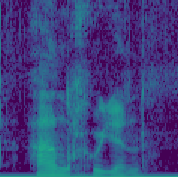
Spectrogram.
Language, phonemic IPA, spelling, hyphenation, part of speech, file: Dutch, /ˈaːŋˌɣrui̯ə(n)/, aangroeien, aan‧groei‧en, verb, Nl-aangroeien.ogg
- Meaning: 1. to increase 2. to grow back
